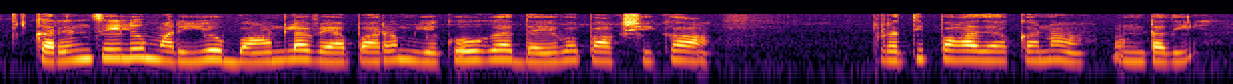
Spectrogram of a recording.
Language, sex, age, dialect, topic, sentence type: Telugu, female, 60-100, Central/Coastal, banking, statement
